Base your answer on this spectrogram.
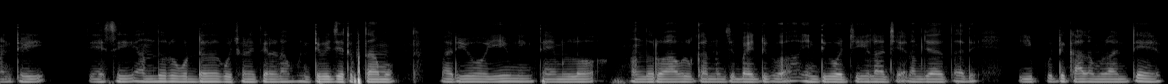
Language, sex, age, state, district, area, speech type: Telugu, male, 18-30, Andhra Pradesh, Sri Balaji, rural, spontaneous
